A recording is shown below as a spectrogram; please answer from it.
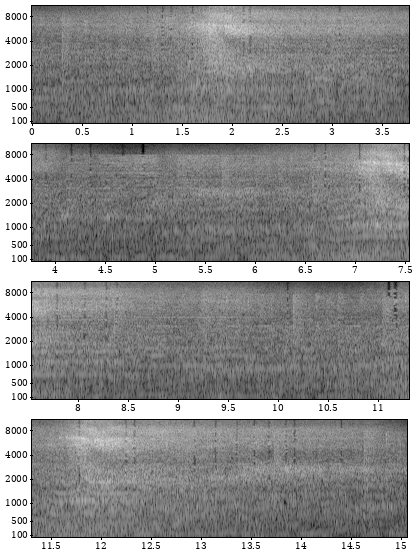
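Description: Go-kart engines running on a track, with a kart passing close three times, about five seconds apart, each pass swelling and fading.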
